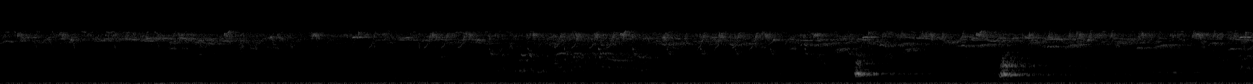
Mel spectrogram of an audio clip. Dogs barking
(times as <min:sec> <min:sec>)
0:10.0 0:10.5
